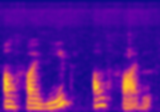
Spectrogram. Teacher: в українській мові це слово має подвійний наголос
